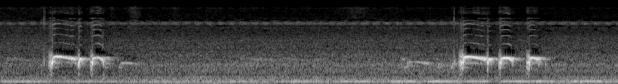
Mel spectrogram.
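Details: A male local wild zebra dove with a small, clear, female-like voice but no giggling notes gives two short phrases of quick, clipped cooing notes about four seconds apart, over a steady low hum.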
